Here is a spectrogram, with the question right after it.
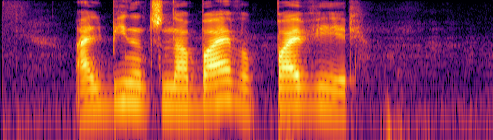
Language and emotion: Russian, angry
